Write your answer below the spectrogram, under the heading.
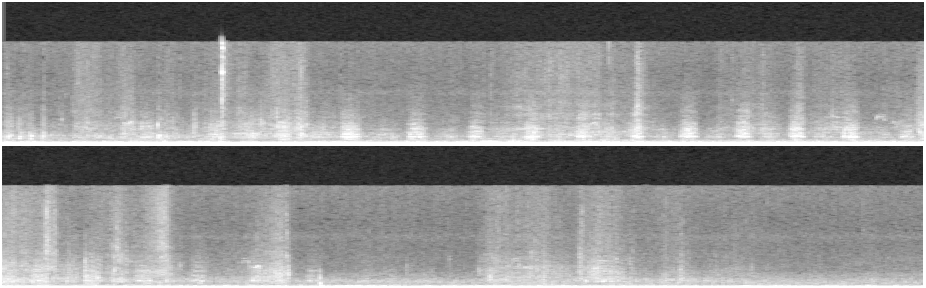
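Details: Seven-month-old West Siberian Laika panting steadily, quick rhythmic breathy huffs repeated several times a second throughout, with a few louder gasps and a sharp click near the end.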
